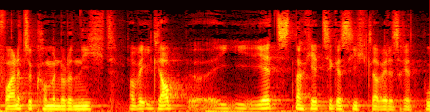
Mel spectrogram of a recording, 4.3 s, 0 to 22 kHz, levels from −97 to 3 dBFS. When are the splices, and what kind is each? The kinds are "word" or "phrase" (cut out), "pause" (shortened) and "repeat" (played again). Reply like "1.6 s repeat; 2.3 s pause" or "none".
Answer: 1.2 s pause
